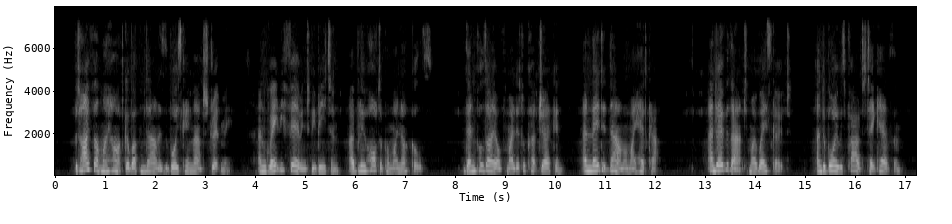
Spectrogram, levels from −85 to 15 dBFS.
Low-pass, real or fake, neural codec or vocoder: 7.2 kHz; real; none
